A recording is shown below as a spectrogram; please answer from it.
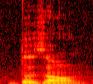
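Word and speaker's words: DAZN: 350 million dollar deal whose technical way they would like you to pronounce it is the zone like we're in the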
